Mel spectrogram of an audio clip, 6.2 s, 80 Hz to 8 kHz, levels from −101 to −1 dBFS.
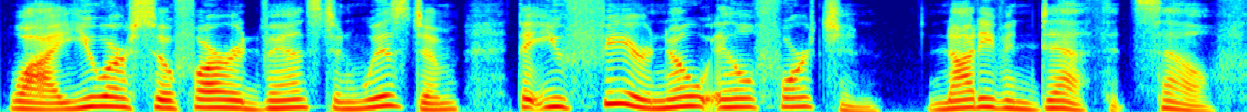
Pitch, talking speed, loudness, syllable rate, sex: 195 Hz, 175 wpm, -18 LUFS, 4.6 syllables/s, female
